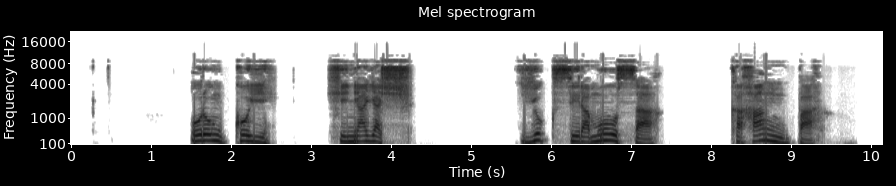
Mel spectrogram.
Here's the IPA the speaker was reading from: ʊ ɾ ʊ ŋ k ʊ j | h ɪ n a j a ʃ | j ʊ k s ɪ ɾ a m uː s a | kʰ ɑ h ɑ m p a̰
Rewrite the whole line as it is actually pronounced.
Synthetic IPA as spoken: ʊ ɾ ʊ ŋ k ʊ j | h ɪ ɲ a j a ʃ | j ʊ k s ɪ ɾ a m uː s a | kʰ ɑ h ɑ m p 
